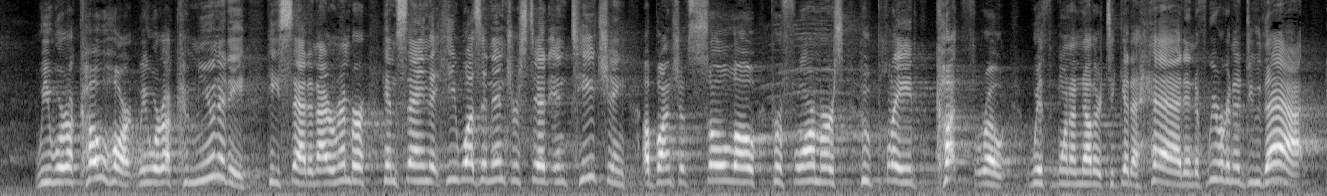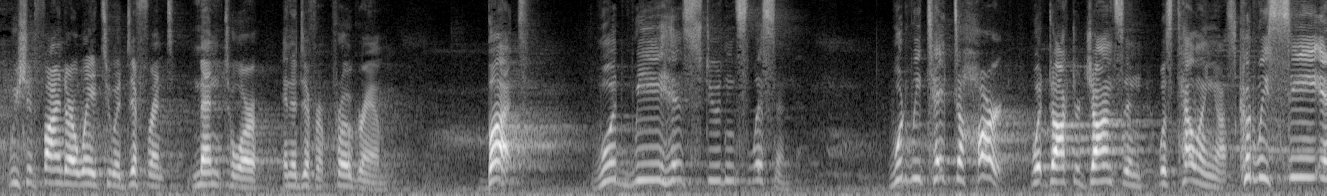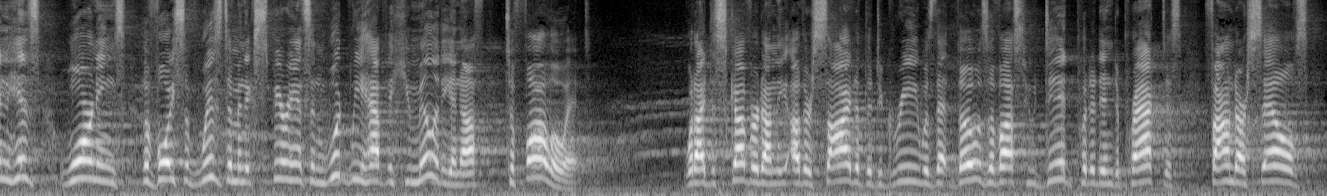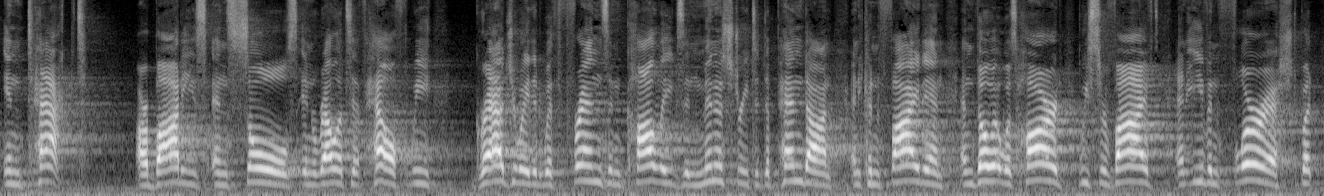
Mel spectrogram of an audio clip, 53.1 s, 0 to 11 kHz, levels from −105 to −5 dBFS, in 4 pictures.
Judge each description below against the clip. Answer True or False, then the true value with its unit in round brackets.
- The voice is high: True (245 Hz)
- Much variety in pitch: False (3.8 semitones)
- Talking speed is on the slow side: False (170 wpm)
